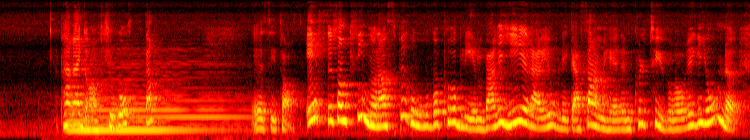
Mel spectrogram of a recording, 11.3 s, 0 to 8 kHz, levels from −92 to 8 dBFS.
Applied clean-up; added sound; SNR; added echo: none; Bowed string instrument; 5 dB; reverberation time 0.5 s.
